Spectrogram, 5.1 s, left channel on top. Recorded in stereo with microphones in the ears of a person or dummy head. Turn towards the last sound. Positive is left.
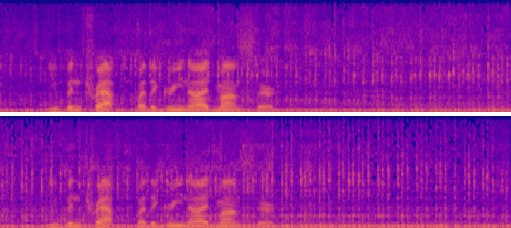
turn(degrees=15)  # may be behind; listen again after turning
